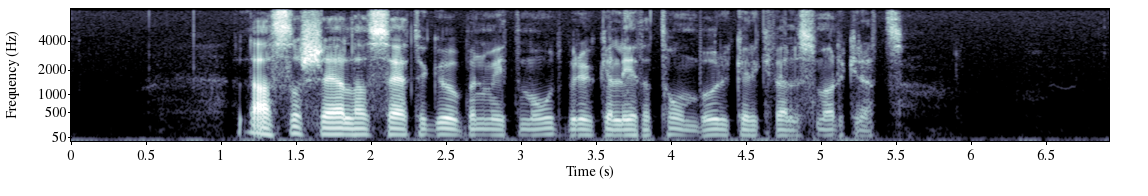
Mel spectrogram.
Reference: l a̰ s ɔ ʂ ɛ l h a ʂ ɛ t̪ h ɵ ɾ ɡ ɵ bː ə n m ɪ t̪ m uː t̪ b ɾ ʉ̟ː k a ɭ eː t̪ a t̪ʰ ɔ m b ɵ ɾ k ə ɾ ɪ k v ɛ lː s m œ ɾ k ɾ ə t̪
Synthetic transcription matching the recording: l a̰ s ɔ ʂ ɛ l h a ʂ ɛ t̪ h ɵ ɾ ɡ ɵ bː ə n m ɪ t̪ m uː t̪ b ɾ ʉ̟ː k a ɭ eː t̪ a t̪ʰ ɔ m b ɵ ɾ k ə ɾ ɪ kʰ v ɛ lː s m œ ɾ k ɾ ə t̪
